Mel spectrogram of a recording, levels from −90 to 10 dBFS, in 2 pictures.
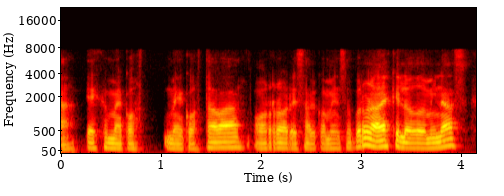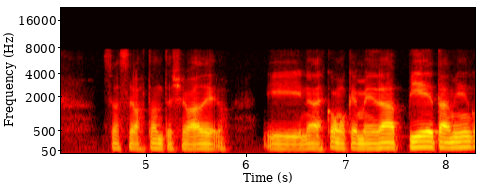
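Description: No technical faults can be heard in this speech recording. It comes through G.722 wideband telephone coding at what sounds like 64 kbit/s, with any coding damage faint at most and nothing above about 7.7 kHz.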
